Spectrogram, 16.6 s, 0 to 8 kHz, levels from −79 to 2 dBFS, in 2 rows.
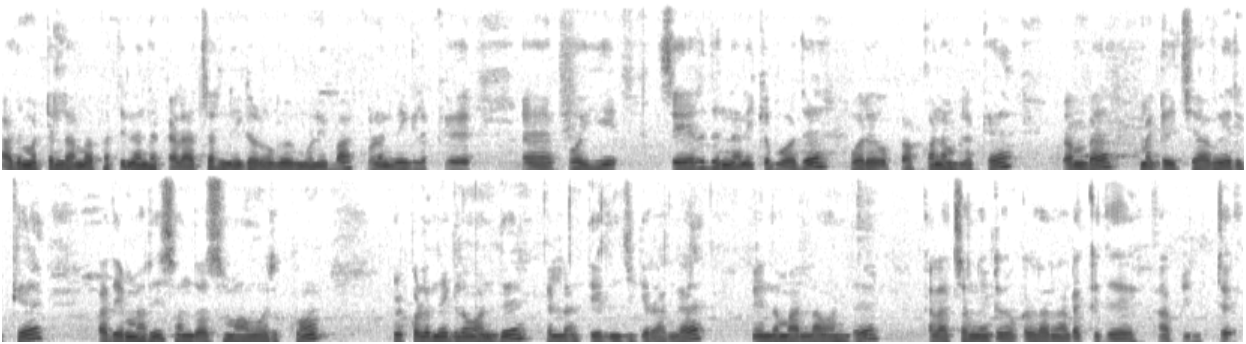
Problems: none marked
